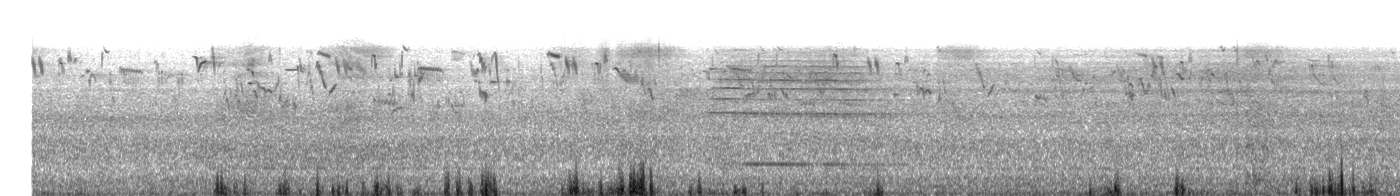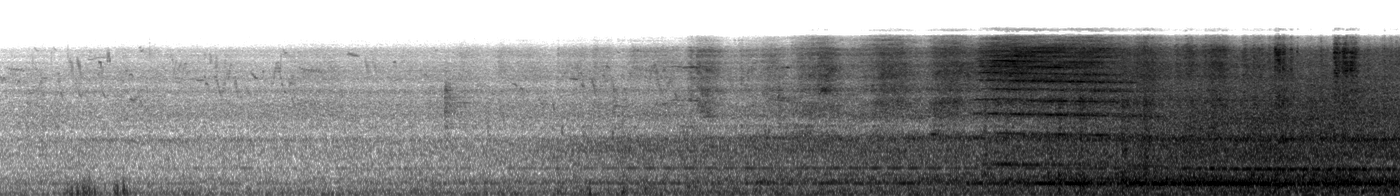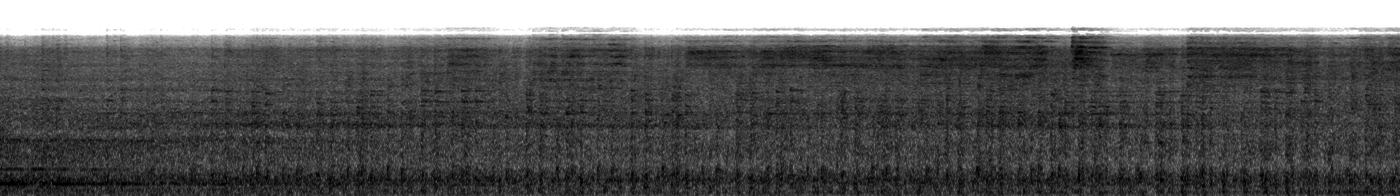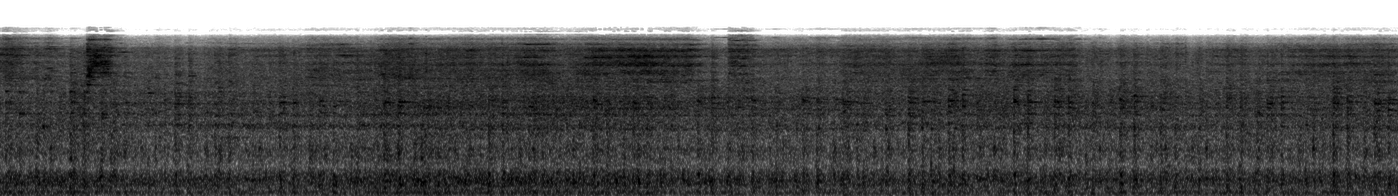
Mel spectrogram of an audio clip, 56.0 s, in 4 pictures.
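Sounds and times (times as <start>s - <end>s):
electric locomotive whine: 11.1s - 55.9s
freight wagons wheel-and-rail noise: 13.9s - 55.9s
wheel and brake squeals: 20.9s - 27.6s.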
